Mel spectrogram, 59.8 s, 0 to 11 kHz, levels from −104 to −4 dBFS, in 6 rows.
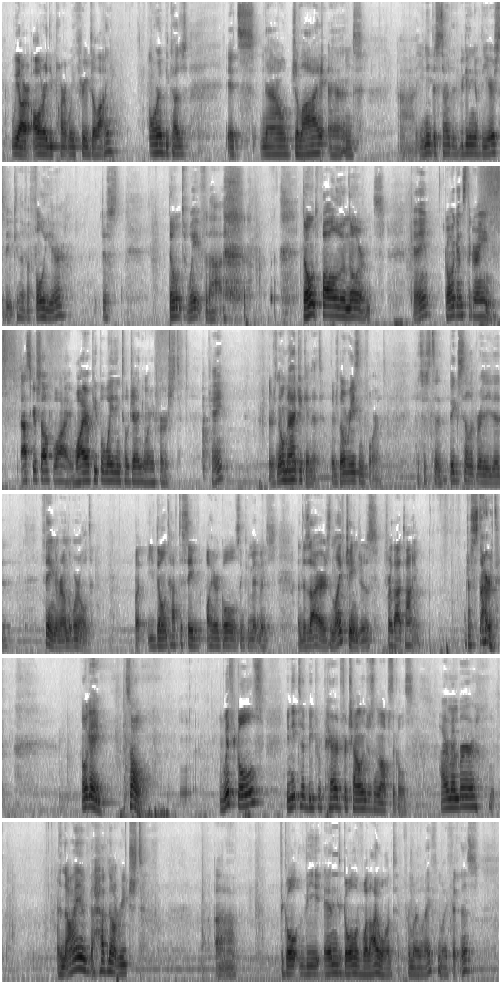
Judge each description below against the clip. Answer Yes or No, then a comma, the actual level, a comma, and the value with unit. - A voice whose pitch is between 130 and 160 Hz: Yes, low, 135 Hz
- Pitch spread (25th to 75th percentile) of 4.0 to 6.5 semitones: Yes, average, 4.3 semitones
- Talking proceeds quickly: No, slow, 135 wpm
